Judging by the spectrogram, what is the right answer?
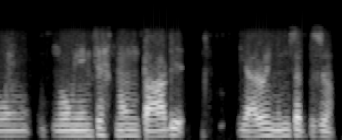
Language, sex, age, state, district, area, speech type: Manipuri, male, 18-30, Manipur, Chandel, rural, conversation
